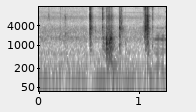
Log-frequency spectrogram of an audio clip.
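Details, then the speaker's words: Car with universal remote alarm fitted for central locking, ignition switched off: a few sharp clunks with engine off as doors auto-unlock by themselves, a normal alarm function. "otomatis Buka sendiri itu salah satu fungsinya alarm motor remote universal sama alarm bawaan mobil juga kayak gitu"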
